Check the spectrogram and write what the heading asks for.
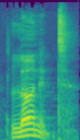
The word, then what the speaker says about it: learned: We pronounce it as learn, ed, learn it, to rhyme with created, waited.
